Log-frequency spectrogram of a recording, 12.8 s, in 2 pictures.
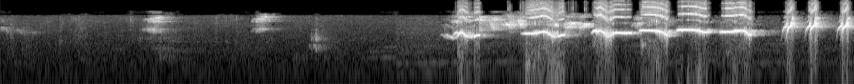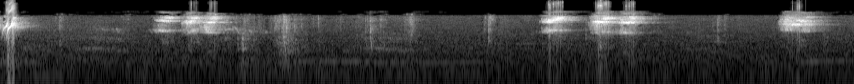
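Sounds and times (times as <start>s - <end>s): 
panca warna bird chirping: 3.3s - 8.6s, 10.4s - 11.4s, 12.2s - 12.7s.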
